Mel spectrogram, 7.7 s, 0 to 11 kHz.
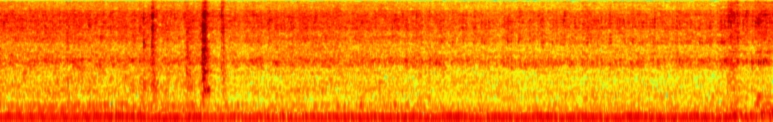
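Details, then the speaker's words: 1967 C10 truck V8 after exhaust leak repair with all plug wires removed and refitted: steady, even idle with a deep regular rumble, all eight cylinders firing, no ticking or major exhaust leaks; normal idle. "sounds like it's got all eight cylinders which if you saw in the time lapse I had all plug wires off so I must have hooked them back up right I guess um yeah I mean I don't hear I don't hear major exhaust leaks"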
